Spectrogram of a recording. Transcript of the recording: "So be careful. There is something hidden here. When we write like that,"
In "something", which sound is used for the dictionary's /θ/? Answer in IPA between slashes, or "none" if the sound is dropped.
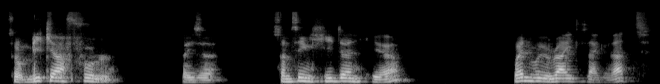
/θ/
